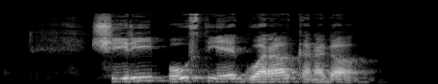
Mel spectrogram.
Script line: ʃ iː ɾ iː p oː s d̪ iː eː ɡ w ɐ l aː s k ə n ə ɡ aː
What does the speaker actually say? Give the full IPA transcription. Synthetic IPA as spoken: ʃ iː ɾ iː p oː s t̪ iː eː ɡ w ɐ ɾ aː k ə n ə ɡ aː

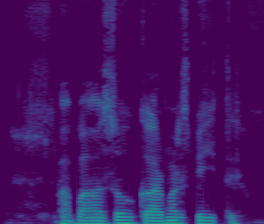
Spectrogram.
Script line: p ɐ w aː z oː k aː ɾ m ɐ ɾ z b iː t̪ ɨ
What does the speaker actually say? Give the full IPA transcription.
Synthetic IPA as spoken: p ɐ b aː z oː k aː ɾ m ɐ ɾ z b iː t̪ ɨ

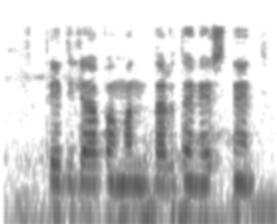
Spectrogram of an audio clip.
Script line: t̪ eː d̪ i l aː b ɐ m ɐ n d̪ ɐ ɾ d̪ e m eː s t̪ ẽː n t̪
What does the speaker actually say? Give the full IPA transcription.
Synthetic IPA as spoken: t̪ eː d̪ i l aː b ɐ m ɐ n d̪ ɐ ɾ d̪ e n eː s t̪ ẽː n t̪

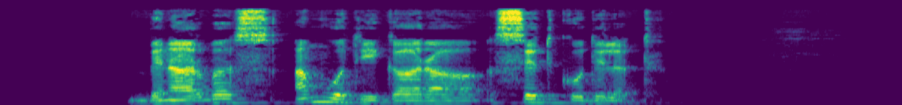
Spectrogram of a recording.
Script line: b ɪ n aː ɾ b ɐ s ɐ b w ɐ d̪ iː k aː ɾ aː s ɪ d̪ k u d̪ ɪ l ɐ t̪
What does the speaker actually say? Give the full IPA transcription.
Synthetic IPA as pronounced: b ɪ n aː ɾ b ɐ s ɐ m w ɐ t̪ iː k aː ɾ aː s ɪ d̪ k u d̪ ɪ l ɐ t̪

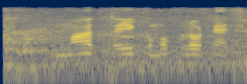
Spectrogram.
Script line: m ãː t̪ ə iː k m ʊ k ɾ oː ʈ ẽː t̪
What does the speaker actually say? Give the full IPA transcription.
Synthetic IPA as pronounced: m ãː t̪ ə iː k m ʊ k l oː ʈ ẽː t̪

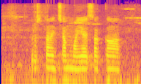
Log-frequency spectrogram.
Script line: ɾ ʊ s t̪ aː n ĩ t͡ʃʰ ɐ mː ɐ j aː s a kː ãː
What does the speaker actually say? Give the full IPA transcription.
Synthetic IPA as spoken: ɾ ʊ s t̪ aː n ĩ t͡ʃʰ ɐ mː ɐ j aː s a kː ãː

